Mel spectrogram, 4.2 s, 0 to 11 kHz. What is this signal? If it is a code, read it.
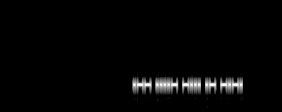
Morse code, heard as a keyed tone, about 44 wpm, 700 Hz. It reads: W4BAC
